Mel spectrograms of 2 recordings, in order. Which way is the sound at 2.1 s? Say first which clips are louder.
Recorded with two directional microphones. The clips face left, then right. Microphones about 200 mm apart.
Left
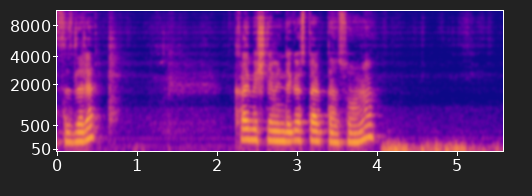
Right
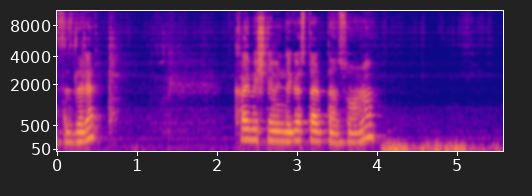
Left 4 dB; 25° left (ahead or behind).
